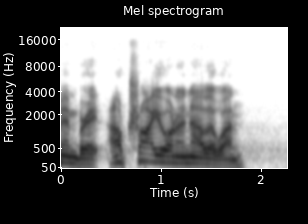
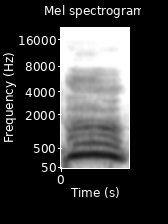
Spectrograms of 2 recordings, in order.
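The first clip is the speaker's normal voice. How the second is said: loud high mock gasp; shocked gasp; 12 semitones higher, 5 dB louder than usual. Shown as a demonstration. Host demonstrating the boy's big gasp. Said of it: "He went like this".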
